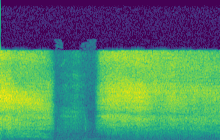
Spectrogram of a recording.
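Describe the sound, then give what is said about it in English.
Fajitas sizzle on a hot plate in a loud, bright, steady hiss that cuts out for about half a second, then surges back and keeps crackling. No one speaks. “That's a fajita sizzling.”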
